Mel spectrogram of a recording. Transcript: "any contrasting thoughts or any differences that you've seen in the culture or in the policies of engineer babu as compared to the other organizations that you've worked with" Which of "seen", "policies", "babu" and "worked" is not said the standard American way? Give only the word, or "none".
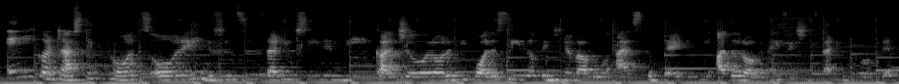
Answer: worked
